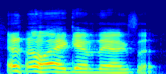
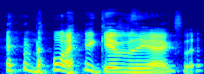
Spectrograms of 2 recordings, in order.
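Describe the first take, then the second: First: Quick repeat. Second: Laughing aside. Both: Real, not acted.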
